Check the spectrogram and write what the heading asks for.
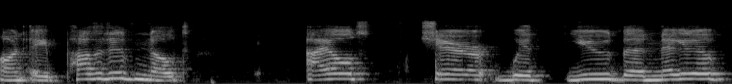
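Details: Woman in an aphasia community group with a history of traumatic brain injury and coma; her specific communication disorder not explicitly named; aphasia.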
